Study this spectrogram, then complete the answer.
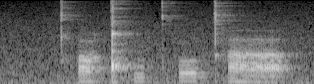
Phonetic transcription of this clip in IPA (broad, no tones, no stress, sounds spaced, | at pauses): qʰ o ǃʰ u kʰ o kʰ a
